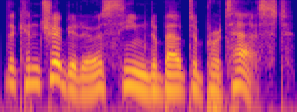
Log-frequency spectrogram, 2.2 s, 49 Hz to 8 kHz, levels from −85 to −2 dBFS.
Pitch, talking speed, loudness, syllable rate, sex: 145 Hz, 160 wpm, -19 LUFS, 5.7 syllables/s, male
